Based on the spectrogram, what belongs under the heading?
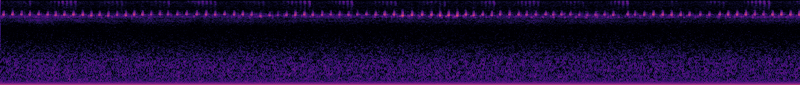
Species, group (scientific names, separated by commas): Decticus albifrons, Orthoptera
